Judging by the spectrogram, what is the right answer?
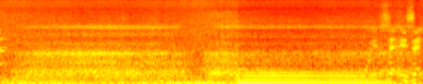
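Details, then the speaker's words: An adult man snoring, recorded for the first time, gives a quiet hiss of breathing, then a steady, low, droning tone lasting over a second, like a distant horn; listeners suggest it comes from his throat. "okay so have a listen it's a bit weird but I don't know where this sound is coming from but this is me snoring for the first time"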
